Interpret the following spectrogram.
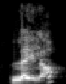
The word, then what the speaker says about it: Leila: So, for example, my name, Leila, Leila, the stress is on the first sound, Leila. We can't say Leila, Leila, sounds very odd.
